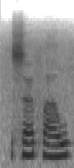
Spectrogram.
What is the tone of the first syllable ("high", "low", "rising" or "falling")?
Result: rising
